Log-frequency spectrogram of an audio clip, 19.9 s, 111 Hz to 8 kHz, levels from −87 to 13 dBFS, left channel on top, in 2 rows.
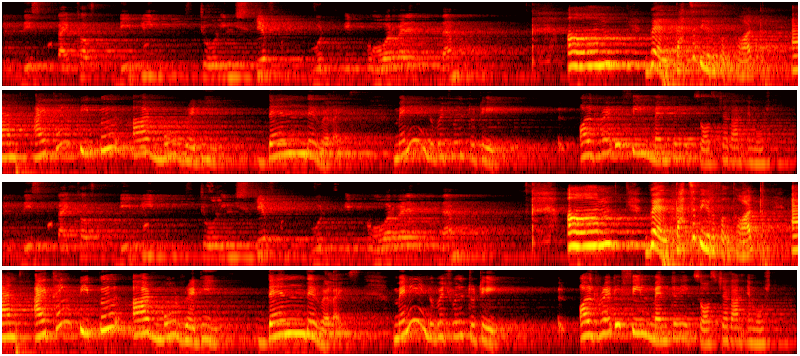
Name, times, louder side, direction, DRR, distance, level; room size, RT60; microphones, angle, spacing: voice 1, 0.2-2.0 2.5-3.5 3.9-5.9, left 1 dB, 15° left, 0 dB, 1.1 m, -38 dB
voice 2, 6.6-9.6 9.9-12.7 13.1-14.3 14.8-16.2 16.9-19.6, right 5 dB, 75° right, 12 dB, 0.4 m, -26 dB
12.5 x 7.6 x 9.8 m, 3.0 s
head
